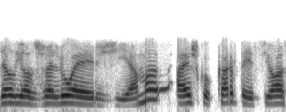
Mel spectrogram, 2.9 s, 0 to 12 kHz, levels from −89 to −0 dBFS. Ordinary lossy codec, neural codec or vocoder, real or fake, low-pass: Opus, 64 kbps; none; real; 7.2 kHz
